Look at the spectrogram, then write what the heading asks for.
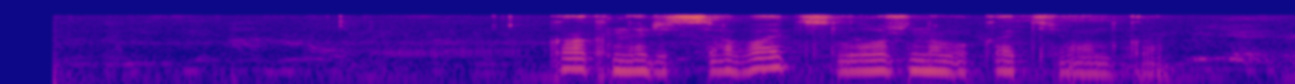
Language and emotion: Russian, neutral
